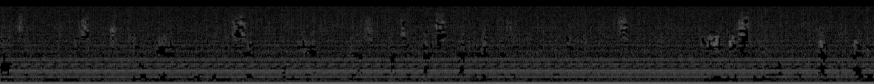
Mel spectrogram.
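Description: Steady electrical mains hum and buzz with many steady tones, with a man's voice faint beneath it.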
